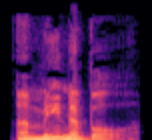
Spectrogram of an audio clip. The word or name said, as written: amenable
